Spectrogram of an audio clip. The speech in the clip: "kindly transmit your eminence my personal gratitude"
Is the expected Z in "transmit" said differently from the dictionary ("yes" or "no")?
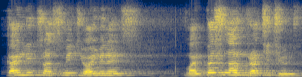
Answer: yes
